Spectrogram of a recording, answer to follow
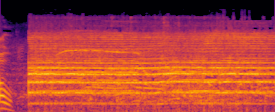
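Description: A loud, steady horn tone of one fixed pitch. It starts suddenly about half a second in and is held for about three and a half seconds.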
